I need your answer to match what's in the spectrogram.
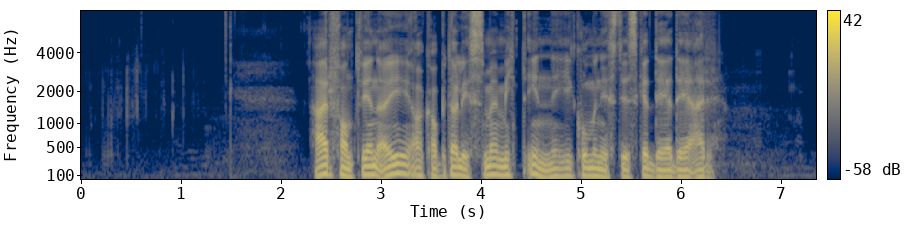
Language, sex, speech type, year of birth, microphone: Norwegian, male, read, 1961, Shure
